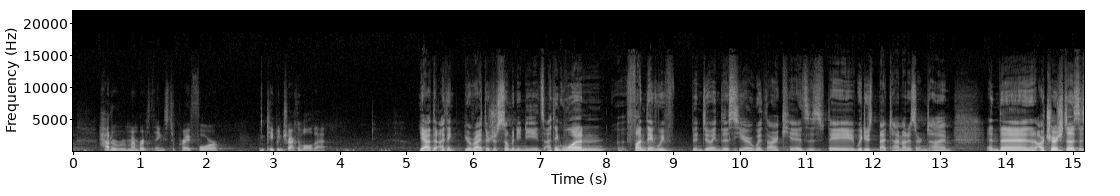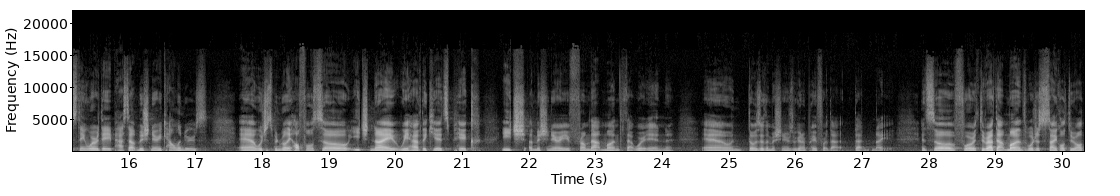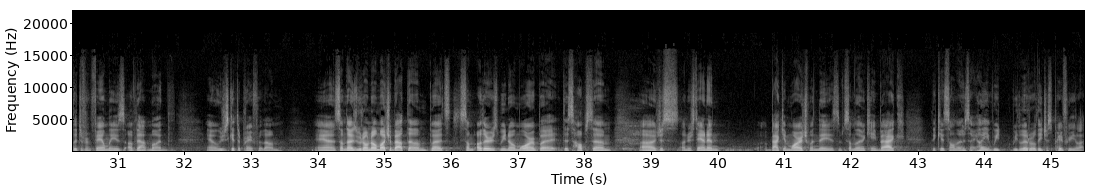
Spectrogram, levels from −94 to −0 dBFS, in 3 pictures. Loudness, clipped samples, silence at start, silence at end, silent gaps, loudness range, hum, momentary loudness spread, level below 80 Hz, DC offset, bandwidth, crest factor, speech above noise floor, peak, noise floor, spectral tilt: -30 LUFS; under 0.1%; 0.15 s; 0 s; none; 9 LU; none; 16 LU; -66 dBFS; under 0.1%; 16.5 kHz; 26 dB; 29 dB; -4 dBFS; -59 dBFS; -4.5 dB/octave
